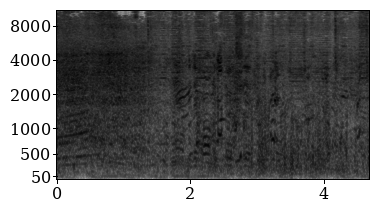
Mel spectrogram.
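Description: A loud Ford Escort rally car engine idles and revs continuously at a motor show, with a rough, throaty tone and a crowd murmuring in the background.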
